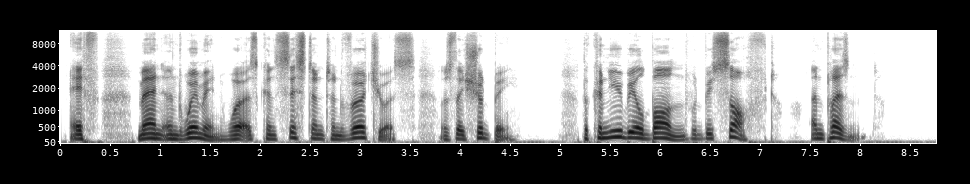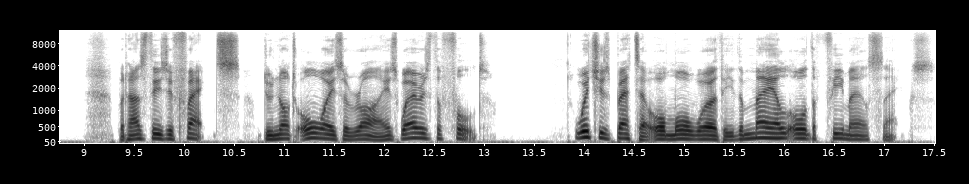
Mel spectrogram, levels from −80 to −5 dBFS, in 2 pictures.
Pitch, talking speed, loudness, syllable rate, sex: 130 Hz, 155 wpm, -18 LUFS, 4.7 syllables/s, male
